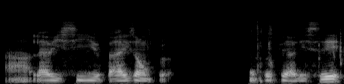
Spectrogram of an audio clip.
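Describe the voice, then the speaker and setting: A low-voiced man talks through a coding lesson over his screen, hesitating often and restarting his sentences. His voice is dark and a little husky. The recording is dull and lo-fi. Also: unhurried. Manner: hesitant, many fillers and restarts. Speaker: teacher.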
